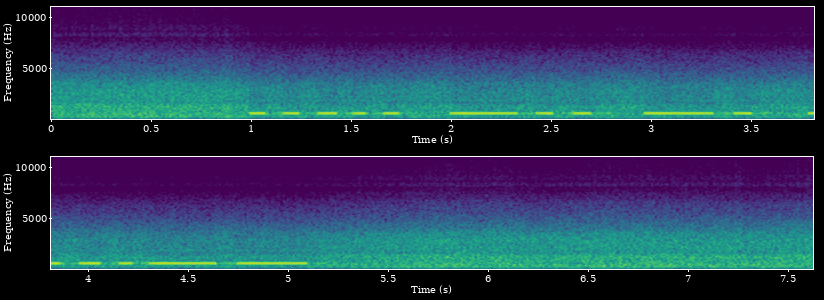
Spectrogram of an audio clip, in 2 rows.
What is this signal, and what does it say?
Morse code (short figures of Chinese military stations), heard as a keyed tone, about 14 wpm, 630 Hz, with radio static and room echo. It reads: 5893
